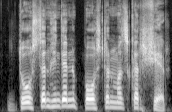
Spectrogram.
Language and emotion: Kashmiri, neutral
